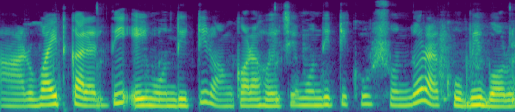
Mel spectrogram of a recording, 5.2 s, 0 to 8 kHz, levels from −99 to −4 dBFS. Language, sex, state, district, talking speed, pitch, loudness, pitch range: Bengali, female, West Bengal, Dakshin Dinajpur, 175 wpm, 185 Hz, -16 LUFS, 175-215 Hz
